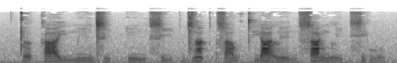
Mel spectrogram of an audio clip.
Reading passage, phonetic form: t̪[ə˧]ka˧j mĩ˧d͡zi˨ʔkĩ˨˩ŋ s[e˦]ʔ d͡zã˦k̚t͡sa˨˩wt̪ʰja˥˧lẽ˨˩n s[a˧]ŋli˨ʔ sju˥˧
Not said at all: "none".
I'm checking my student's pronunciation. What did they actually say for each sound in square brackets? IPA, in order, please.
ə˨˩, i˦, a˥˧

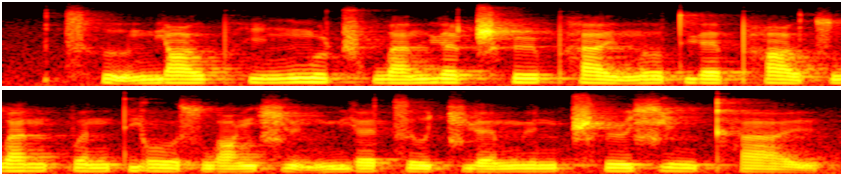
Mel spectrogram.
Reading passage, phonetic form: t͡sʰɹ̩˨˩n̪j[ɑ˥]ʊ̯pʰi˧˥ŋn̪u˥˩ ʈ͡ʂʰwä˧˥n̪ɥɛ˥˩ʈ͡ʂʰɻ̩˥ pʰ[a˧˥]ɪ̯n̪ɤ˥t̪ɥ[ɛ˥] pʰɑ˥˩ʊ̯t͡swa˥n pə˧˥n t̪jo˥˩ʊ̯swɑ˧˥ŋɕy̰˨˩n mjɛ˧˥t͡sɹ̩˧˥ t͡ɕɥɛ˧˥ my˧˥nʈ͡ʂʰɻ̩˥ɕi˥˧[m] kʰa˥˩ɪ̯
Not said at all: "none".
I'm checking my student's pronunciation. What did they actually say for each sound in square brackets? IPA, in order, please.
ɑ˧˥, a˥˩, ɛ˥, ŋ

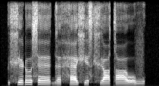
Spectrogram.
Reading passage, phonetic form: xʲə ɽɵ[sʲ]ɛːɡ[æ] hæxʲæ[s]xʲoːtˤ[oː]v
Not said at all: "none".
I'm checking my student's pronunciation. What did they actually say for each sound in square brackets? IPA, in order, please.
s, ɛ, s, oː

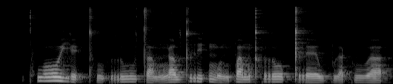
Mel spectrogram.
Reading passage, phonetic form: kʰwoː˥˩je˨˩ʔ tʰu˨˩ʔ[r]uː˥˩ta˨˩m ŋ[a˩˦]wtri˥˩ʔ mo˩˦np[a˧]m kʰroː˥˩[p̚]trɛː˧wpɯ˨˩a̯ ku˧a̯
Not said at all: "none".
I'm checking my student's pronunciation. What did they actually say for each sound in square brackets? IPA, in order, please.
r, a˦˥, a˦˥, p̚

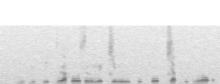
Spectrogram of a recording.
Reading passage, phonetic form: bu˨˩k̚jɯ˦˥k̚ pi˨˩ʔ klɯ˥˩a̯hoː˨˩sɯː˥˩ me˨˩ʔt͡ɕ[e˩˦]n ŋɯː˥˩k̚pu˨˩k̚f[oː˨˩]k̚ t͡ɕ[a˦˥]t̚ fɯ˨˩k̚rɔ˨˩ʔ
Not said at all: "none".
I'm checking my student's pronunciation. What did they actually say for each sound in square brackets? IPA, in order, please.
e˩˦, oː˦˥, a˦˥

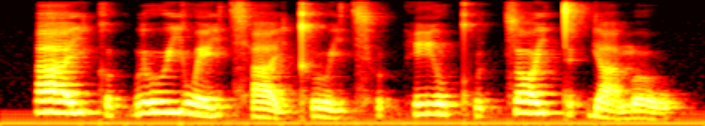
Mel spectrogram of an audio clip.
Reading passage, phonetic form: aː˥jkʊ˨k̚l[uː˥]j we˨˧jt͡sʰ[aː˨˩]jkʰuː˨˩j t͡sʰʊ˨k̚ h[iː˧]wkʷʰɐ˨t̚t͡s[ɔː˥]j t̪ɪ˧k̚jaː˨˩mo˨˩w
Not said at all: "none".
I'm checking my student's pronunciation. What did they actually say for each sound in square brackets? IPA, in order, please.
uː˥, aː˨˩, iː˧, ɔː˥

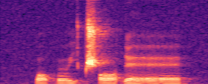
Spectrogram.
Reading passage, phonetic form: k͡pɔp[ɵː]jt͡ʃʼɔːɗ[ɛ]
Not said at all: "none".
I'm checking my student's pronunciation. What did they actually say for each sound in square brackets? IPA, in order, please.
ɵː, ɛː

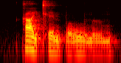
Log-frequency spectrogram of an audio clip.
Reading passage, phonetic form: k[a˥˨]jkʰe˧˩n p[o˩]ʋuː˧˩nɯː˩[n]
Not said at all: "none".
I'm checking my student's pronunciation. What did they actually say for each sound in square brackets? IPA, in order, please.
a˥˨, o˩, m

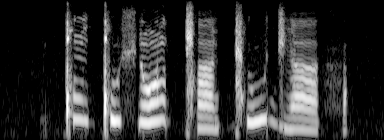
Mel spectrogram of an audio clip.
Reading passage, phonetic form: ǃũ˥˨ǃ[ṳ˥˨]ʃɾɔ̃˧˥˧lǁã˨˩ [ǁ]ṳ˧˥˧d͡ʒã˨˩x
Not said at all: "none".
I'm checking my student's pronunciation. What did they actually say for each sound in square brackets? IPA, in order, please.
ṳ˥˨, ǁ

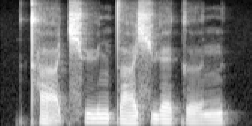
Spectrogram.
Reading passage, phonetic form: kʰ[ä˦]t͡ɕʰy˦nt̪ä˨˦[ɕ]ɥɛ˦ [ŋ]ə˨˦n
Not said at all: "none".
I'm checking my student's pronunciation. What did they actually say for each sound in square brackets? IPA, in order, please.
ä̰˨˩, ɕ, k

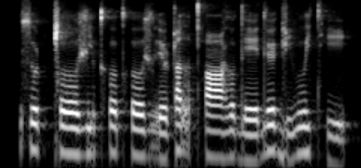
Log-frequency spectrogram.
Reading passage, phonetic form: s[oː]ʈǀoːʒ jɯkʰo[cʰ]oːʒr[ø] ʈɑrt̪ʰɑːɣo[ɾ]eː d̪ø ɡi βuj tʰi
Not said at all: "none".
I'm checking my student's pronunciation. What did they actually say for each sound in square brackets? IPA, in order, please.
uː, kʰ, ø, d̪

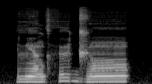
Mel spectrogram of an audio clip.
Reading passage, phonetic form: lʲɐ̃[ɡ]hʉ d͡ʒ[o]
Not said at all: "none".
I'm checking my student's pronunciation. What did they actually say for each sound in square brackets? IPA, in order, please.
ɡ, õ

